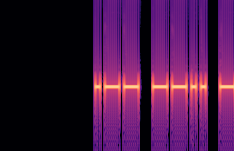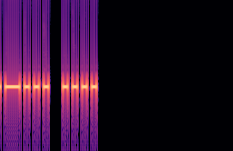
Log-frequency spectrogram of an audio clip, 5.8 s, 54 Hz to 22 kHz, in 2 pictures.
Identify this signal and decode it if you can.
Morse code, heard as a keyed tone, about 21 wpm, 700 Hz. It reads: WZ7H
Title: USA Call Signs - 4 Characters - 20wpm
